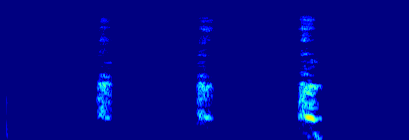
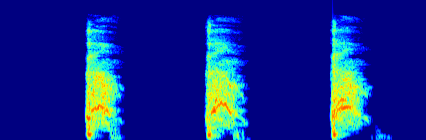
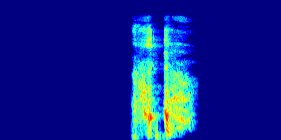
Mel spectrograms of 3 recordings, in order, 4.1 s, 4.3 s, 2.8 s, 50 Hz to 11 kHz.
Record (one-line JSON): {"exhalation_length": "4.1 s", "exhalation_amplitude": 2623, "exhalation_signal_mean_std_ratio": 0.22, "three_cough_length": "4.3 s", "three_cough_amplitude": 26808, "three_cough_signal_mean_std_ratio": 0.38, "cough_length": "2.8 s", "cough_amplitude": 30439, "cough_signal_mean_std_ratio": 0.29, "survey_phase": "alpha (2021-03-01 to 2021-08-12)", "age": "45-64", "gender": "Male", "wearing_mask": "No", "symptom_cough_any": true, "symptom_new_continuous_cough": true, "symptom_shortness_of_breath": true, "symptom_fatigue": true, "symptom_fever_high_temperature": true, "symptom_headache": true, "symptom_change_to_sense_of_smell_or_taste": true, "symptom_loss_of_taste": true, "symptom_onset": "4 days", "smoker_status": "Never smoked", "respiratory_condition_asthma": false, "respiratory_condition_other": false, "recruitment_source": "Test and Trace", "submission_delay": "3 days", "covid_test_result": "Positive", "covid_test_method": "RT-qPCR", "covid_ct_value": 15.4, "covid_ct_gene": "ORF1ab gene", "covid_ct_mean": 15.8, "covid_viral_load": "6600000 copies/ml", "covid_viral_load_category": "High viral load (>1M copies/ml)"}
